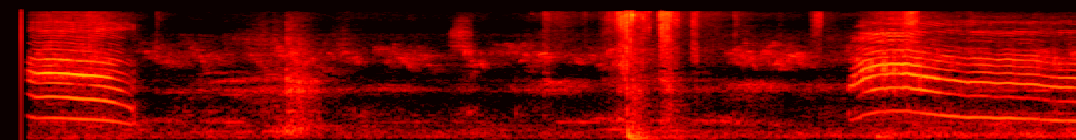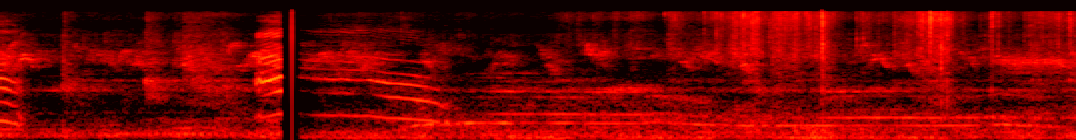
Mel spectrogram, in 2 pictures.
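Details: Ocicat, a spotted domestic cat breed named for its ocelot look, giving loud drawn-out meows with bright harmonic stacks, falling at the end, three long cries spaced a few seconds apart with quieter calls and faint background noise between.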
